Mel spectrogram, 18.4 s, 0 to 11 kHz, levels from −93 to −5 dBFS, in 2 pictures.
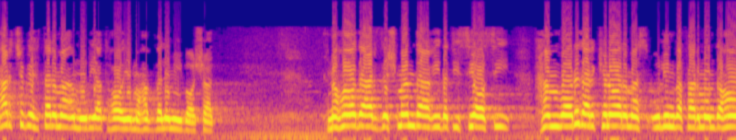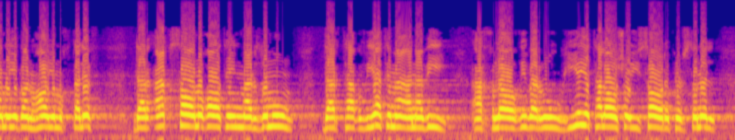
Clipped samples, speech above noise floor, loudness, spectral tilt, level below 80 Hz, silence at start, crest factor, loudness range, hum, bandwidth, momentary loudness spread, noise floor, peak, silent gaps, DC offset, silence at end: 6%; 23 dB; -8 LUFS; -7 dB/octave; -40 dBFS; 0 s; 8 dB; 3 LU; none; 8.2 kHz; 7 LU; -30 dBFS; 0 dBFS; none; under 0.1%; 0.05 s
